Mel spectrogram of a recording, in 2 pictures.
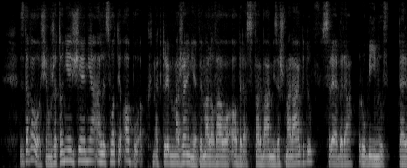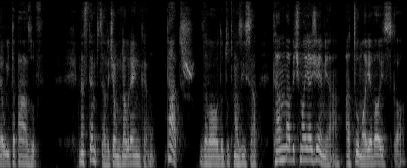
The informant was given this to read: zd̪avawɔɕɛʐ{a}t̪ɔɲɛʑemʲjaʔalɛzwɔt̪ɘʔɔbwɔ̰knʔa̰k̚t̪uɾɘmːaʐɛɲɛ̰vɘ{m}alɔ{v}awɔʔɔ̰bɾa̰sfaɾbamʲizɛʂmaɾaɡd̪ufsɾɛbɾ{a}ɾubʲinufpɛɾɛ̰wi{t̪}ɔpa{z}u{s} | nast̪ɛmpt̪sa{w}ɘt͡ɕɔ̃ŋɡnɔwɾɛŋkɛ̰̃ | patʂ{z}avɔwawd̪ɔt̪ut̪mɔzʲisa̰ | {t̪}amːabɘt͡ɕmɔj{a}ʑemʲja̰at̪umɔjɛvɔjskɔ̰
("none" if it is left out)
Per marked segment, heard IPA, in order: ɛ, m, v, a, t̪, z, f, v, z, t̪, a

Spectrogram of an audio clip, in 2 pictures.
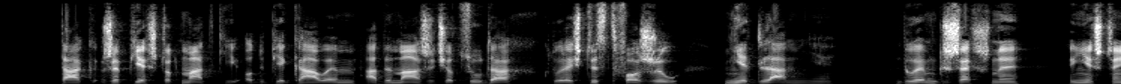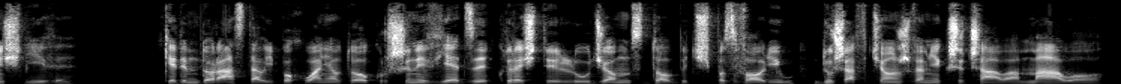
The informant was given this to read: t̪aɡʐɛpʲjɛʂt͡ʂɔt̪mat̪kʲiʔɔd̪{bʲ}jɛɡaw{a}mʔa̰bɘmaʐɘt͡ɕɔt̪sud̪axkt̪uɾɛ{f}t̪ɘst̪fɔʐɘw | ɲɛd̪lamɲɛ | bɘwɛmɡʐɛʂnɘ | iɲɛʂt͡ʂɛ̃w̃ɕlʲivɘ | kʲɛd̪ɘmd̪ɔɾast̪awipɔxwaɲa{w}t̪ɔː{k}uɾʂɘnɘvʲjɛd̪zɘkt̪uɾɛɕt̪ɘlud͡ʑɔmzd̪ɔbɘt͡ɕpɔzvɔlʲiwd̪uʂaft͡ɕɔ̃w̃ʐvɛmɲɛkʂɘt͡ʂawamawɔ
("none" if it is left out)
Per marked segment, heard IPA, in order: bʲ, ɛ, ɕ, w, k

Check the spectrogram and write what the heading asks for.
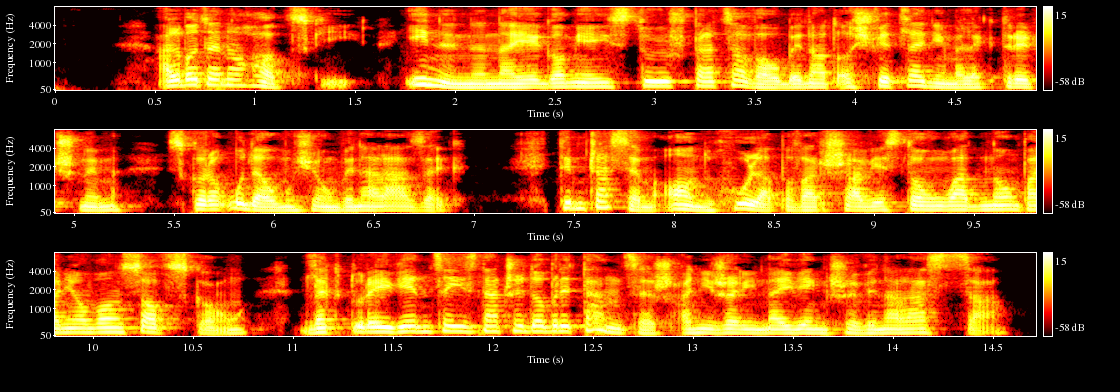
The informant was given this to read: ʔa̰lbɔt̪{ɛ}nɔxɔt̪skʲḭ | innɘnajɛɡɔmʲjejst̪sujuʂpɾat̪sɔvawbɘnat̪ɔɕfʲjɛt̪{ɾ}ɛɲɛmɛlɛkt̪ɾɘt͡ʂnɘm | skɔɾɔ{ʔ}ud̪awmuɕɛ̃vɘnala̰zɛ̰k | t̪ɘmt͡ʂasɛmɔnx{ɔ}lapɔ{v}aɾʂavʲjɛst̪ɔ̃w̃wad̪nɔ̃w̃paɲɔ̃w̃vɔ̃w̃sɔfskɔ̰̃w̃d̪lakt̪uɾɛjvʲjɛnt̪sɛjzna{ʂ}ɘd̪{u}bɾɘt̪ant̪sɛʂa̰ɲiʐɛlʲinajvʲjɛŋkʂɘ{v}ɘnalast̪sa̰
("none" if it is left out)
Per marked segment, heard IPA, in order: ɛ, l, ʔ, u, v, t͡ʂ, ɔ, v

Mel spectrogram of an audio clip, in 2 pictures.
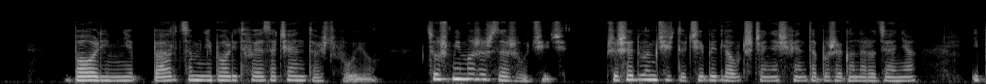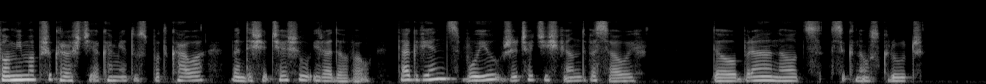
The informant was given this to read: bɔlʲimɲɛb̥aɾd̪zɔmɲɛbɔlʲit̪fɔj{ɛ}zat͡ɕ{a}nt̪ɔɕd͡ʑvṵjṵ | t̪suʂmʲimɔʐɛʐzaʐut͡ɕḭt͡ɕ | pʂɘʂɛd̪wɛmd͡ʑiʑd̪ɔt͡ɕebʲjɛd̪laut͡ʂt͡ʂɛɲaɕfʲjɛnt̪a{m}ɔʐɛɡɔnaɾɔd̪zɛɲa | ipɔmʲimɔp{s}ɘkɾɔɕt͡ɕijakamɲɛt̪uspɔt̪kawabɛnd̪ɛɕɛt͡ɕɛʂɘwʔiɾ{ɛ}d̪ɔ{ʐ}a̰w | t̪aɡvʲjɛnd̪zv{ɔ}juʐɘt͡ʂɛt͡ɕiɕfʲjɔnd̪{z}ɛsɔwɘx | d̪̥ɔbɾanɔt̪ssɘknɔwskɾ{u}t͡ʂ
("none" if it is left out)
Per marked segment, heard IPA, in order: a, ɛ, b, ʂ, a, v, u, v, u

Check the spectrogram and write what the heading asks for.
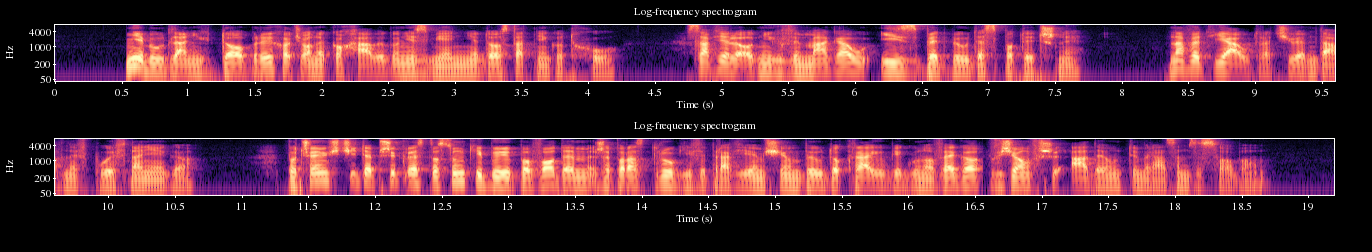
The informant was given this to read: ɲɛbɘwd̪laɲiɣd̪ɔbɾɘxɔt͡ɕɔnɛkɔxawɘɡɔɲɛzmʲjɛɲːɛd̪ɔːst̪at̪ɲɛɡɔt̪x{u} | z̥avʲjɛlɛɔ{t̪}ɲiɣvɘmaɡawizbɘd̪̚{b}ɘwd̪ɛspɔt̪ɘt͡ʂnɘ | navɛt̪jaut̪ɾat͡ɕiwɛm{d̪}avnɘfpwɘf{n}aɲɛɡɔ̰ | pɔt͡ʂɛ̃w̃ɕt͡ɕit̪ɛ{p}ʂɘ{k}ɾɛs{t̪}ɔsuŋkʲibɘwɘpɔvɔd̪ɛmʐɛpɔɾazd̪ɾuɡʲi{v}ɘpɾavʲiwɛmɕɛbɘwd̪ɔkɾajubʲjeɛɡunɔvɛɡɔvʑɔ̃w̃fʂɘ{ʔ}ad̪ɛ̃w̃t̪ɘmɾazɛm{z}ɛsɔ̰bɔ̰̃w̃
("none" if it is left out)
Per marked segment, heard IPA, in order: u, d̪, b, d̪, n, p, k, t̪, v, ʔ, z

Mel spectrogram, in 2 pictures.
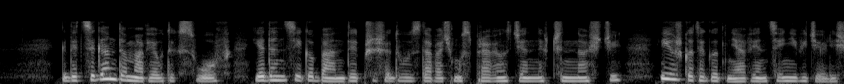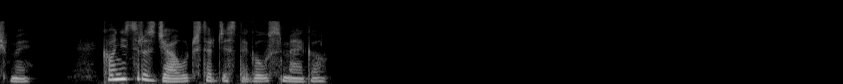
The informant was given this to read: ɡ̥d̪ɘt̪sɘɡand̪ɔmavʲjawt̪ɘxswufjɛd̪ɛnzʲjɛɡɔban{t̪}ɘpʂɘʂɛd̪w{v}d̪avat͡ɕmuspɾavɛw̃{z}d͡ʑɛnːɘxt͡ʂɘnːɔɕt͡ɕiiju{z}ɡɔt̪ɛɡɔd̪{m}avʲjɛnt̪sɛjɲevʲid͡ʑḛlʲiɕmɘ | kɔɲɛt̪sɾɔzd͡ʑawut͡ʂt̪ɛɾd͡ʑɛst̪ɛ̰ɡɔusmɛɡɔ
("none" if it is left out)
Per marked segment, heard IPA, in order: d̪, z, z, ʐ, ɲ

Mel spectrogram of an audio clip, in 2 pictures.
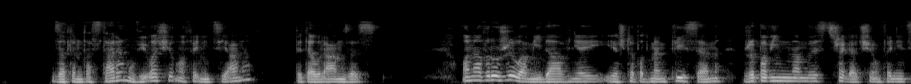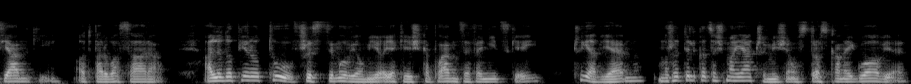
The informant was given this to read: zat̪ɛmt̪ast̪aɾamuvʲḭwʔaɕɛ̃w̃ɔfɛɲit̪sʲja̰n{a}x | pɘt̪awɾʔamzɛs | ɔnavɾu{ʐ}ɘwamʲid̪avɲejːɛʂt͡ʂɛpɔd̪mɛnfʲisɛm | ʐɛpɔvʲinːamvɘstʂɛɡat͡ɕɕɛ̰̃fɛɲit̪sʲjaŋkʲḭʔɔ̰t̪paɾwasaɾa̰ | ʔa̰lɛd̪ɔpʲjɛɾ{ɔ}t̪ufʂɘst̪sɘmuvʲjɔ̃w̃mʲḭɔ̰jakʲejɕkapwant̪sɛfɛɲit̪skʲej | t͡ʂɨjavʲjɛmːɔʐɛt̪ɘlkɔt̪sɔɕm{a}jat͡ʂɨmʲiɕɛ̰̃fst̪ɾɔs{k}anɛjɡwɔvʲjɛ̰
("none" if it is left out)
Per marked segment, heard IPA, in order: a, ʐ, ɔ, a, k

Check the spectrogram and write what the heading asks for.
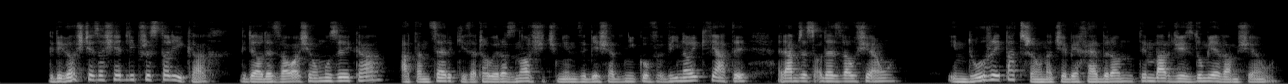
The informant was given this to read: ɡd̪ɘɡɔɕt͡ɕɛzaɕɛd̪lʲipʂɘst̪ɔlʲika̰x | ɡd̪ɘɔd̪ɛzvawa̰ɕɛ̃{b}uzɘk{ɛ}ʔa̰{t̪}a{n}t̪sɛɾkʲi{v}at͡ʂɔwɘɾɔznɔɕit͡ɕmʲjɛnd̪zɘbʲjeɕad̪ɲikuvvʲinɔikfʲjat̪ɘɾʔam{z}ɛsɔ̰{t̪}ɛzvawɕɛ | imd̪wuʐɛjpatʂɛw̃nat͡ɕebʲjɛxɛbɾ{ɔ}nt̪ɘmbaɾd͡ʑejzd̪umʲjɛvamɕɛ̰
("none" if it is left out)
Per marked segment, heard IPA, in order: m, a, t̪, n, z, z, d̪, ɔ

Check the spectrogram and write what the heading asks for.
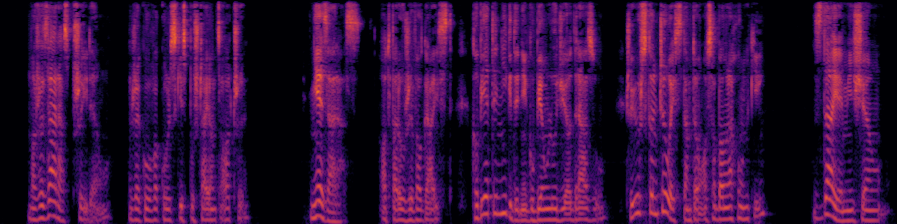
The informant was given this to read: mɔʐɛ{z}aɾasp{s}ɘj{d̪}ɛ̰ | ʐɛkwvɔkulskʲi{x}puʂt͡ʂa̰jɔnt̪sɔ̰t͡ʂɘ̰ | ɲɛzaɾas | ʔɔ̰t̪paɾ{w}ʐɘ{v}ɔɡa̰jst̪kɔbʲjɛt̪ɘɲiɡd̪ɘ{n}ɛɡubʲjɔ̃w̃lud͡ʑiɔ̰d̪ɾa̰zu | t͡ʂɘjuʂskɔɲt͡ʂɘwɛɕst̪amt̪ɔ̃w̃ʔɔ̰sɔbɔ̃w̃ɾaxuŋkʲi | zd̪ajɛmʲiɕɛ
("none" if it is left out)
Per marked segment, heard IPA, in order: z, ʂ, d̪, s, w, v, ɲ

